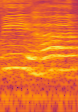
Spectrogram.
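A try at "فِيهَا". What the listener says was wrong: hanya kurang ke dalam ha fiha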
